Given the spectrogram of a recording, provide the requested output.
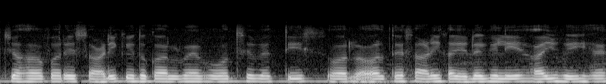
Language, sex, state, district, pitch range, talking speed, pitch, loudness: Hindi, male, Chandigarh, Chandigarh, 130-135 Hz, 180 wpm, 135 Hz, -13 LUFS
